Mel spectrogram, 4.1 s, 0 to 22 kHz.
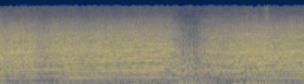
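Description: Race car engine in the GRID 2 racing game, a loud sustained roar that drops and climbs again as the car shifts and accelerates, with no voices over it.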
